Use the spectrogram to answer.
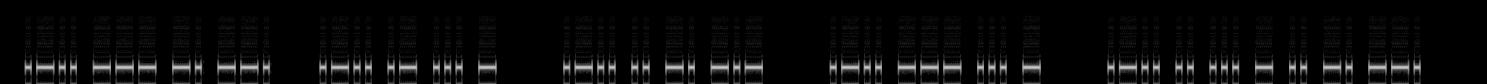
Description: Morse code, heard as a keyed tone, about 21 wpm, 800 Hz. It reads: LONG LAST LINK LOST LISTING
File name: L Runs / L Runs mp3s / L Runs @20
